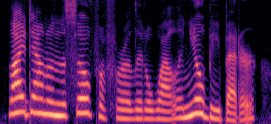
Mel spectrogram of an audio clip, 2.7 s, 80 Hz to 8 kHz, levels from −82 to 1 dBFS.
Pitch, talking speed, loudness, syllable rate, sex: 255 Hz, 290 wpm, -17 LUFS, 7.1 syllables/s, female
